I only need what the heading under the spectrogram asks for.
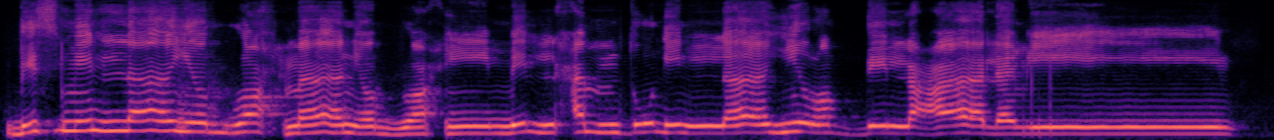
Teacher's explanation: I'm dropping the Hamzat al-Wasl, I'm joining onto the Lam.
